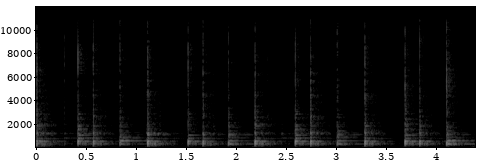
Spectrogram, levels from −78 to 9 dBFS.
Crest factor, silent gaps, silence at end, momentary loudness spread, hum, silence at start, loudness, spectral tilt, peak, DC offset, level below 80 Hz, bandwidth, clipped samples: 22 dB; none; 0 s; 5 LU; none; 0 s; -48 LUFS; -3.5 dB/octave; -26 dBFS; under 0.1%; -78 dBFS; 11.5 kHz; under 0.1%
